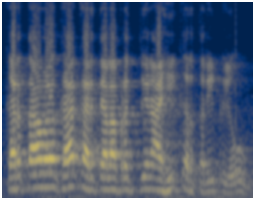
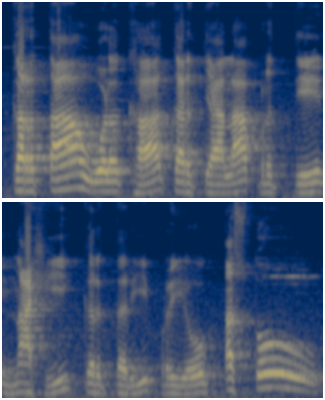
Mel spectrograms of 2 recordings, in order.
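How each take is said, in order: First: Rattled-off rule, loud at the start, dropping away; quick rule drill. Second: Drawn-out rule, phrase by phrase; slow, measured recital. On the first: Teacher drilling the class on the rule, quick recital. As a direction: fire off the rule briskly, tailing down. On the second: Teacher repeating the rule for the class, slow and deliberate. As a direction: spell the rule out slowly with spaces between phrases. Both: Shown as a demonstration.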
